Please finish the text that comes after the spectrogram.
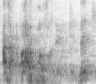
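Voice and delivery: quick, pumped-up mock exclamation; imitating a hyped-up version of himself; energized. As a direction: brag about all that new energy. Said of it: "You gonna be like".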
